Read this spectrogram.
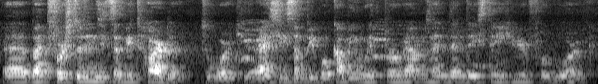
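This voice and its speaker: A man's voice: medium pitch, fairly even intonation, a little fast, slight background noise. A man in his twenties whose first language is Portuguese, an international student talking casually in an interview, hesitant with many fillers and restarts. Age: 20s. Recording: echoey room, distant mic, faint ambience.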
